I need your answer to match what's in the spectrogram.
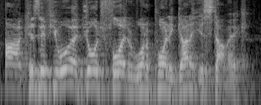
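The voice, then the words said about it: Australian accent. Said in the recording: “if you can't tell from the accent, he's Australian, too.”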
